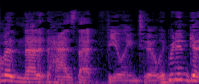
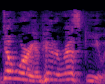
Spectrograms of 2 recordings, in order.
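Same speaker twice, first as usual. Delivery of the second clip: rescuer; 8 semitones higher, 4 dB louder than usual. Retold or imitated. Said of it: "and he's like".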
